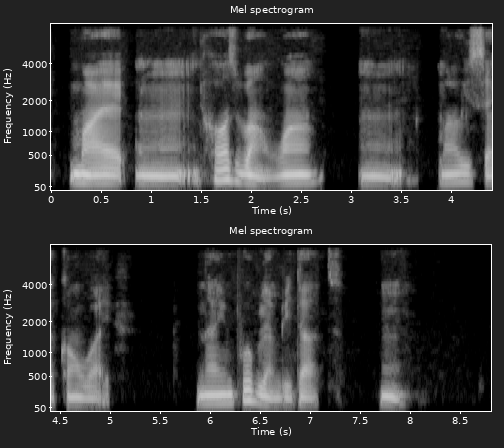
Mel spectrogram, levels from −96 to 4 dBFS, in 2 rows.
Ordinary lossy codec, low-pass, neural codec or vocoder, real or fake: none; 7.2 kHz; none; real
